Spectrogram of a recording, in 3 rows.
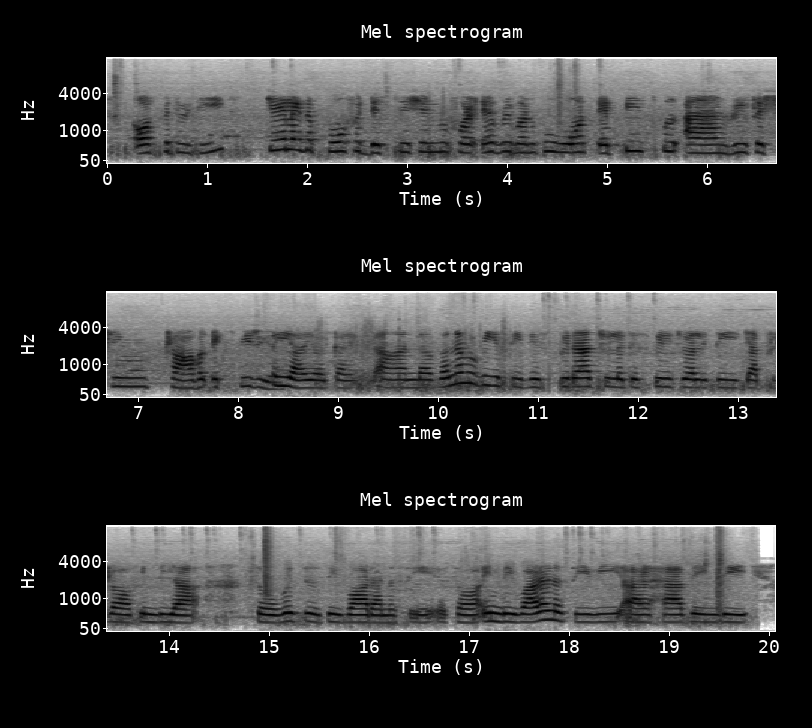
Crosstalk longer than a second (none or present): none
